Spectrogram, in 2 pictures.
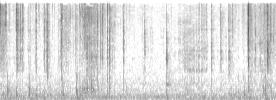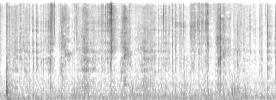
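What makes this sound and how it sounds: A box-cutter blade scrapes powdery flakes off the surface of a solid white bar of soap held in the hand. The result is a quiet series of dry, bright, irregular scraping and crackling strokes, punctuated by a few sharp clicks.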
